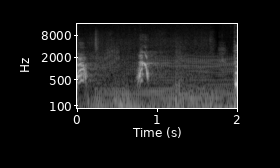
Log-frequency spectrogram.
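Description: A dog barking twice, two short barks a little under a second apart.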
